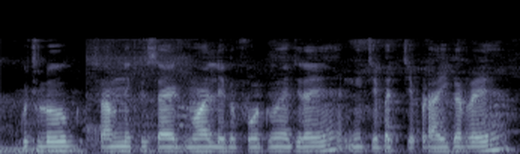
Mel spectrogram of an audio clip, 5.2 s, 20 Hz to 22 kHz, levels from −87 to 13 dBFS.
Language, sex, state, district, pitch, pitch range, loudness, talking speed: Hindi, male, Bihar, Bhagalpur, 110 Hz, 110-120 Hz, -27 LUFS, 195 wpm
